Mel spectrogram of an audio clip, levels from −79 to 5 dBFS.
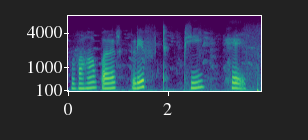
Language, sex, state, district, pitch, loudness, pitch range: Hindi, female, Madhya Pradesh, Bhopal, 205 Hz, -16 LUFS, 195-220 Hz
